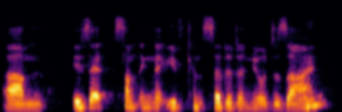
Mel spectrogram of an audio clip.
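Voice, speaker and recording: A woman's voice: low voice, normal speed, darkish tone. A woman from New Zealand with a slight New Zealand accent, a resident on a video call pressing officials with pointed questions at a community meeting. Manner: direct, pressing follow-up questions.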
